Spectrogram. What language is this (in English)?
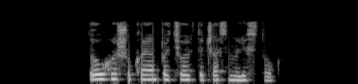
Belarusian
